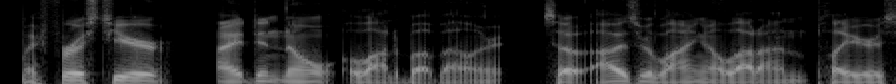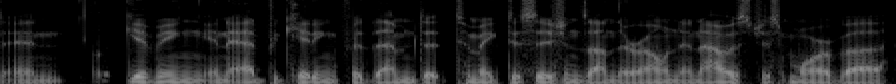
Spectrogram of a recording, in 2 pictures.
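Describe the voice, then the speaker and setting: Casting: man, esports coach, very low voice, smooth and clear, earnest and reflective. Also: no room sound, studio quality. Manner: earnest and reflective, many fillers and restarts. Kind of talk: casual interview.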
